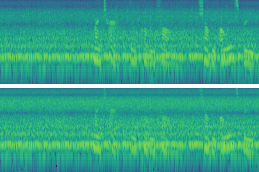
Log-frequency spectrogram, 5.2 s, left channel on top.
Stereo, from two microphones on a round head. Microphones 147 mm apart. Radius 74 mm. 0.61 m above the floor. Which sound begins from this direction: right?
A drone, at 0.0 s.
